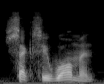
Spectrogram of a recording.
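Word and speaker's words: Sacsayhuamán: Sak hwan pronounced sexy woman overlooks the ancient capital of Cusco.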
